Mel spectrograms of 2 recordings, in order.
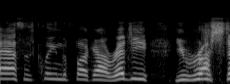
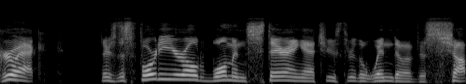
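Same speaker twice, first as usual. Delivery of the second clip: plain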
